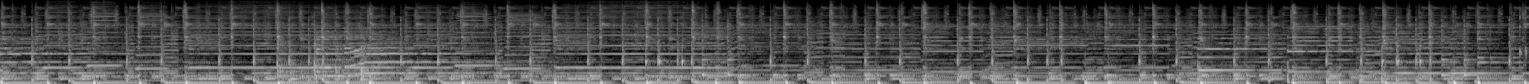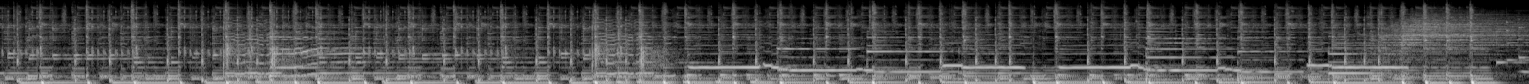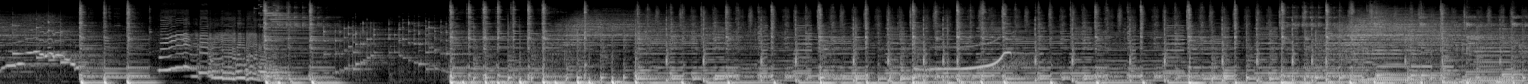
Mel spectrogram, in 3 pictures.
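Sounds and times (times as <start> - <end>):
music loop: 0.0 - 45.8.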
